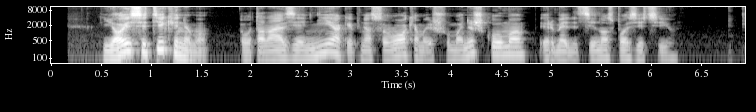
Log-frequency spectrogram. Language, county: Lithuanian, Kaunas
